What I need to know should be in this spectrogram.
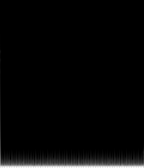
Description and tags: BASS (loopable)
This is a clear and deep bass i created with a synthesizer. It's loopable, too.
